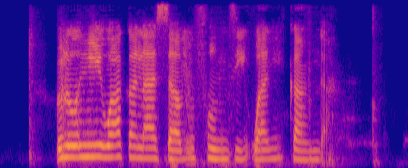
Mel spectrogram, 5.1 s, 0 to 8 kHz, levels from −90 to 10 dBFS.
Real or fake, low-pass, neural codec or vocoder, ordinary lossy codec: fake; 7.2 kHz; codec, 16 kHz, 1.1 kbps, Voila-Tokenizer; Opus, 64 kbps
